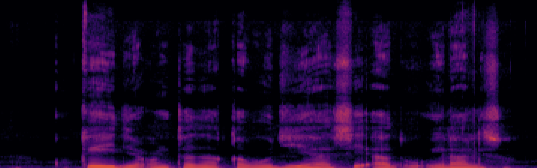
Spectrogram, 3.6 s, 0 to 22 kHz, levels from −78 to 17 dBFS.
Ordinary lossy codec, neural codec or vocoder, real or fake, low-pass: none; none; real; none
